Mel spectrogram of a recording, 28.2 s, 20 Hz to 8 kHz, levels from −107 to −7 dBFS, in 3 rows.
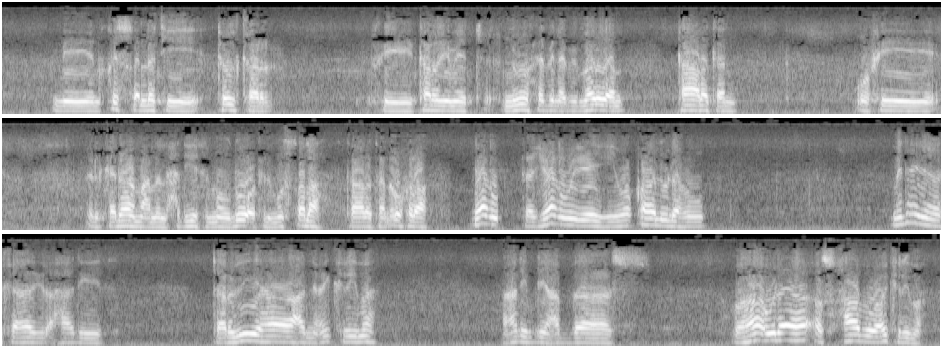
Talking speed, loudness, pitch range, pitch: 80 wpm, -16 LUFS, 120-150 Hz, 130 Hz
